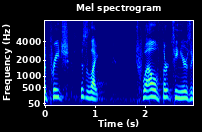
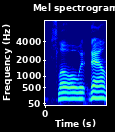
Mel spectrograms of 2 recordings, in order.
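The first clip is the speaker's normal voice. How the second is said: very slow, stretched slow it down; teaching the congregation to slow it down; slow and drawn out; much slower than usual. Shown as a demonstration. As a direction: draw every word of slow it down out. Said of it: "Say it with me".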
